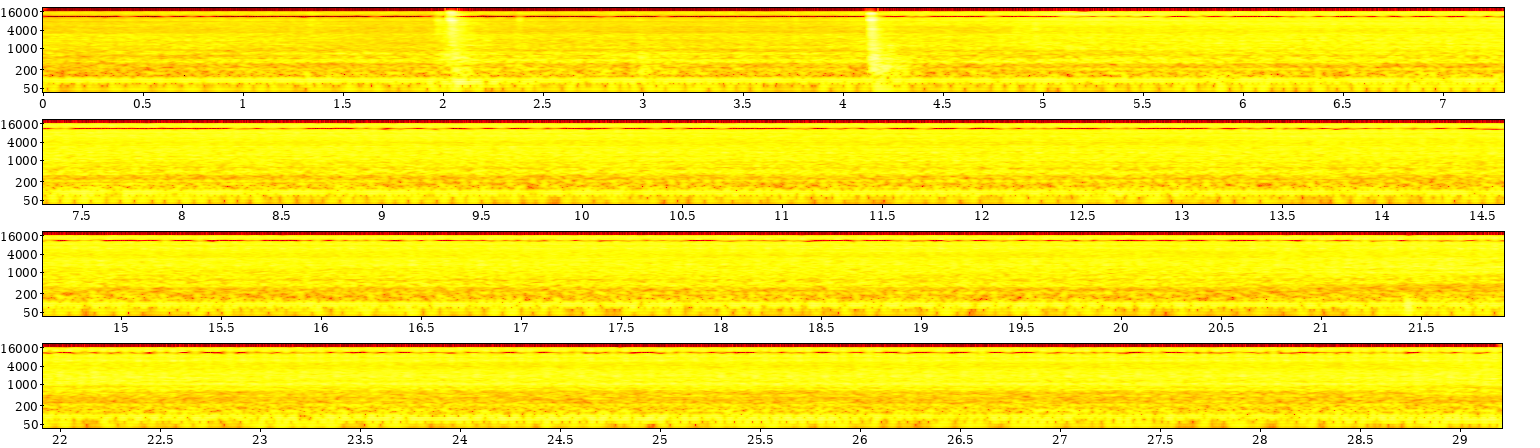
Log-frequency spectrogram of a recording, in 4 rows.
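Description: A 2020 Toyota Sequoia's 5.7 L i-Force V8 idling with a steady low hum. Two sharp knocks about two seconds apart come near the start.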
